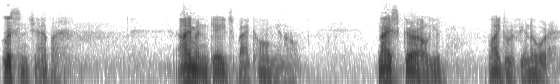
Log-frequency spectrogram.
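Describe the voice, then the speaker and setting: An actor playing an anxious, pleading crewman on a moon expedition, speaking haltingly in a 1950s radio drama. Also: lowish voice. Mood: sheepish, hesitant. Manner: halting, hesitant. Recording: thin, phone-like 1950s radio recording.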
